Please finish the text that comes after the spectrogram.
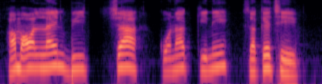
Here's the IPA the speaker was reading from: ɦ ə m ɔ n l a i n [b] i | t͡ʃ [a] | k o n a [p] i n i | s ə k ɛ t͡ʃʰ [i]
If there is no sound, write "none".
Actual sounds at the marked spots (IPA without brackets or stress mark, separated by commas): b, a, k, i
